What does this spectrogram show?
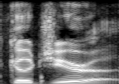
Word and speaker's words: Gojira: that's what it is it's Gojira that's how you say it who is that guy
